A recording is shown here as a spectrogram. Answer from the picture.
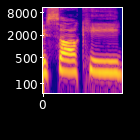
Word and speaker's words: Saartjie: So Saaki, just so you know, it's spelled Saartjie.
